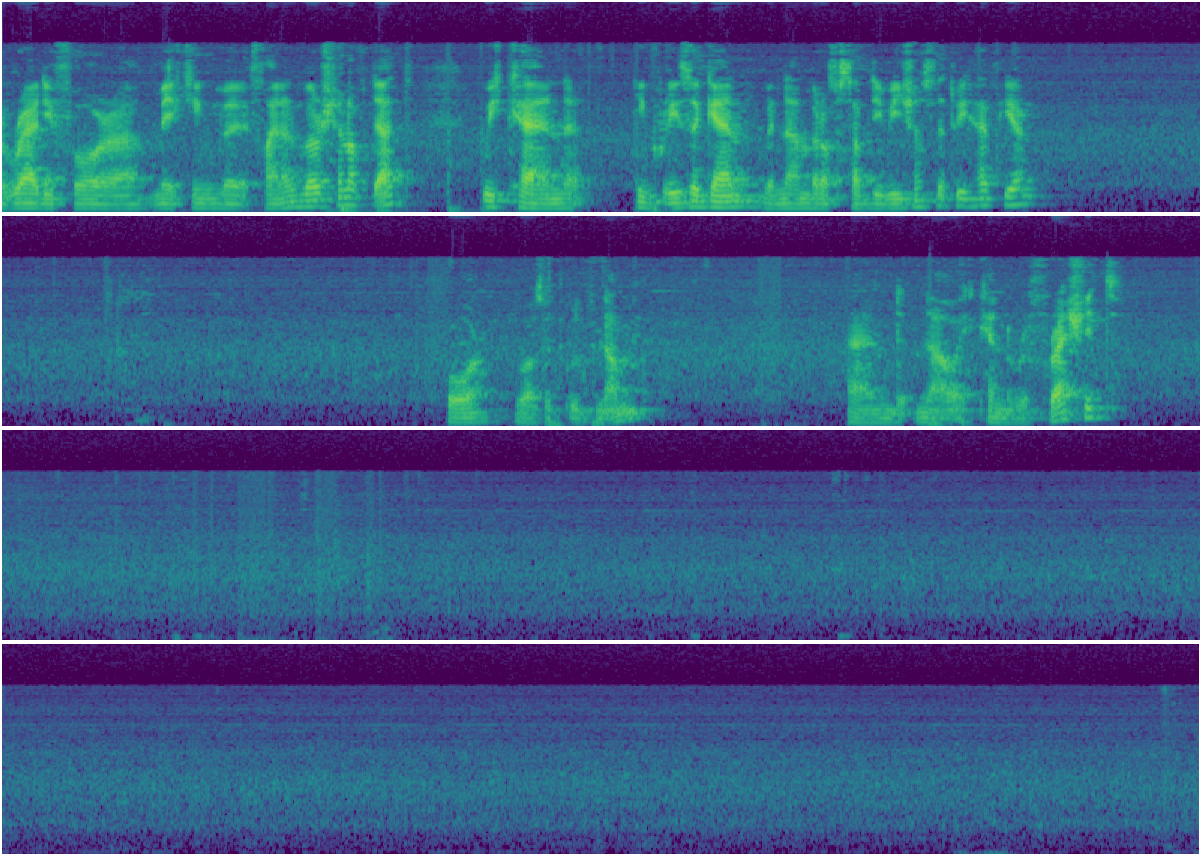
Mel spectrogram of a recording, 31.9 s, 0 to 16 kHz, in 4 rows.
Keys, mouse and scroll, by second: 2.2 shift+middle drag, 2.4-2.8 scroll down 3, 2.8-3.5 shift+middle drag, 3.5 click, 4.2 KP_Decimal, 10.4-11.0 drag, 11.0-11.6 scroll down 2, 11.6 shift+middle click, 12.3 click, 12.9 KP_Decimal, 13.7-30.9 middle drag, 30.9-31.9 drag.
